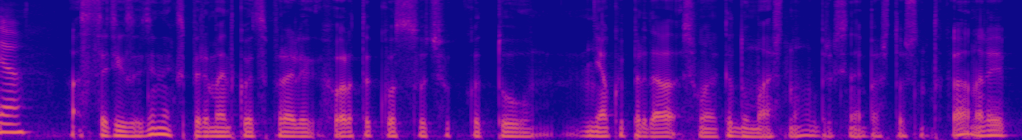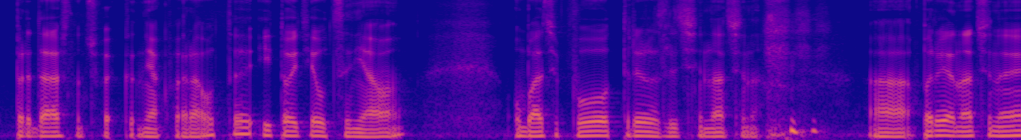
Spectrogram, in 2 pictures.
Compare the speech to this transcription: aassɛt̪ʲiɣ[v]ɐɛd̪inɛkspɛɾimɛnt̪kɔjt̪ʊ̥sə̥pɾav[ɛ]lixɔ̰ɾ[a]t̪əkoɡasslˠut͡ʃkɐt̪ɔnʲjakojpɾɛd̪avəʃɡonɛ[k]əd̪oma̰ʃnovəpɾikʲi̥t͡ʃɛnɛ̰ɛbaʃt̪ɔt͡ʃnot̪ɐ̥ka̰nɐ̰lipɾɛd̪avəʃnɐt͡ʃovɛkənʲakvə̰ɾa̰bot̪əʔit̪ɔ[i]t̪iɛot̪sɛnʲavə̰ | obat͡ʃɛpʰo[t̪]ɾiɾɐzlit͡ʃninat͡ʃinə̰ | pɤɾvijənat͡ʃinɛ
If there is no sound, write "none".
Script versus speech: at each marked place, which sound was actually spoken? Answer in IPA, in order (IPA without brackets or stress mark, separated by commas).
z, i, ə, k, j, t̪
